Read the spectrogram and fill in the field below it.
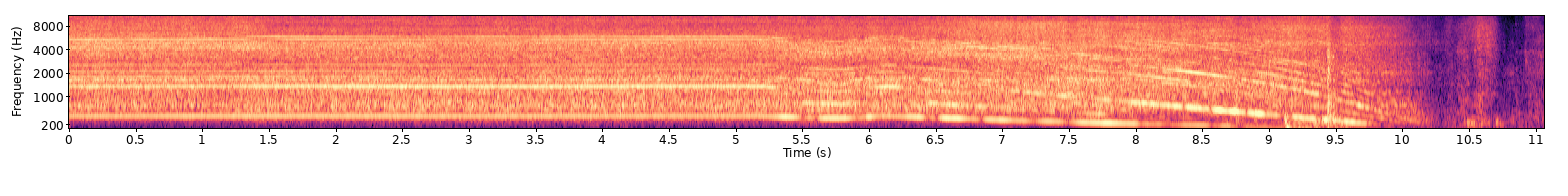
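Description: A router motor whines steadily at high speed, then winds down to a stop.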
